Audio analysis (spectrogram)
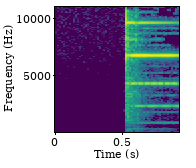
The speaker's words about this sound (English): Like, have you ever seen me strike a bell?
